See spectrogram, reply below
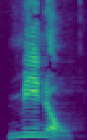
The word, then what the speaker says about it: meno: Meno, M-E-N-O, meno. The word abide means, or the word abide is meno in the Greek, and it means to continue in, to stay, to tarry, remain in a constant state of expectancy.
